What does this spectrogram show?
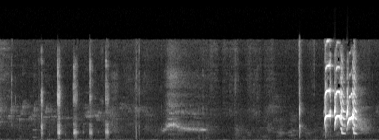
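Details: Nias hill myna in full song, meant for tutoring or stimulating other mynas: a quick run of dry clicks, then a falling whistle and a loud, harsh squawking burst at the end, over a low hum.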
